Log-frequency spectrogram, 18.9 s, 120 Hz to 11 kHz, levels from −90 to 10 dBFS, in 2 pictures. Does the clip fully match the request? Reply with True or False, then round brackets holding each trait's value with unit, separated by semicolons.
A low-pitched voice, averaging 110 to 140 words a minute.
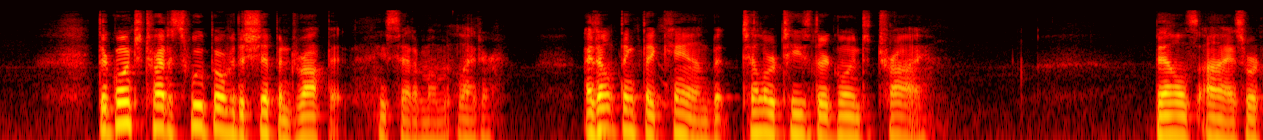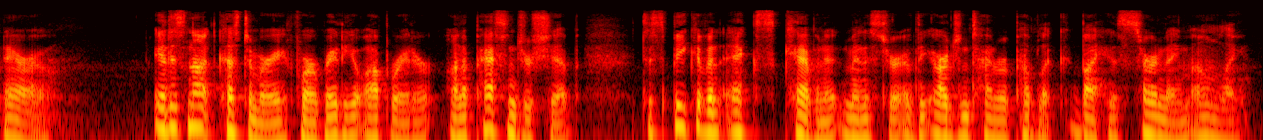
False (130 Hz; 190 wpm)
